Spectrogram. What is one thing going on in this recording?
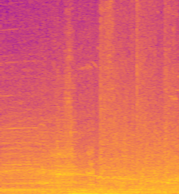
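Tyres skid over gravel.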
